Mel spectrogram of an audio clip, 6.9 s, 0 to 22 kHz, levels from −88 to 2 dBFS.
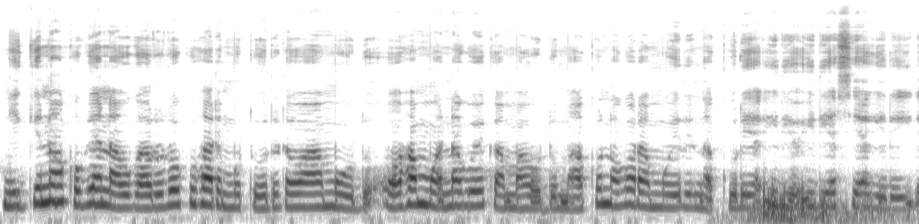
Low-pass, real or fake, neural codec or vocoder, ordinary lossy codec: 19.8 kHz; fake; vocoder, 44.1 kHz, 128 mel bands every 256 samples, BigVGAN v2; none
